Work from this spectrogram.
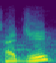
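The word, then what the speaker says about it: Hajdu: Finds a runner there in the form of the front rower, Haidu. Haidu only 12 metres out from the line. There's Dylan Menzies. We'll get a pronunciation. That's Hadju. Hadju, is it?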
